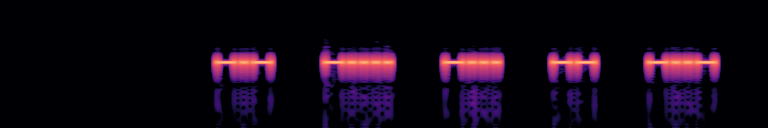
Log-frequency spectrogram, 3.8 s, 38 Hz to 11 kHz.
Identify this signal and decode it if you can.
Morse code, heard as a keyed tone, about 40 wpm, spaced as for 23 wpm, 700 Hz. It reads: K6BMX
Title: USA Call Signs - 5 Characters - 3x Character Spacing - 40wpm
